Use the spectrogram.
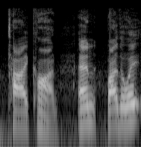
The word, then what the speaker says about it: Taycan: It's pronounced Taycan. That's right, not Taycan or Taycan, it's Taycan.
